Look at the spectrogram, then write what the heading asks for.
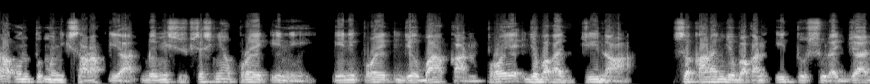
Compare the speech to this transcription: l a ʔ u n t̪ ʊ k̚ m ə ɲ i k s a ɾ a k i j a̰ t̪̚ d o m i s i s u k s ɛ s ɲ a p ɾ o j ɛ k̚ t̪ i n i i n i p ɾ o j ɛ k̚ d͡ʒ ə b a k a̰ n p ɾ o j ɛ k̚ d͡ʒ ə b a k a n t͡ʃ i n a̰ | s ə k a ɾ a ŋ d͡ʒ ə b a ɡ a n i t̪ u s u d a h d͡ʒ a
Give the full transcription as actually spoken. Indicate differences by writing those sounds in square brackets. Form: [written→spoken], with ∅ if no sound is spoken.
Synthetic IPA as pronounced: [l→ɾ] a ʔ u n t̪ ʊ k̚ m ə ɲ i k s a ɾ a k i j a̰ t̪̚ d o m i s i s u k s ɛ s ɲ a p ɾ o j ɛ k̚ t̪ i n i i n i p ɾ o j ɛ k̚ d͡ʒ ə b a k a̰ n p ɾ o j ɛ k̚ d͡ʒ ə b a k a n t͡ʃ i n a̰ | s ə k a ɾ a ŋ d͡ʒ ə b a [ɡ→k] a n i t̪ u s u d a h d͡ʒ a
